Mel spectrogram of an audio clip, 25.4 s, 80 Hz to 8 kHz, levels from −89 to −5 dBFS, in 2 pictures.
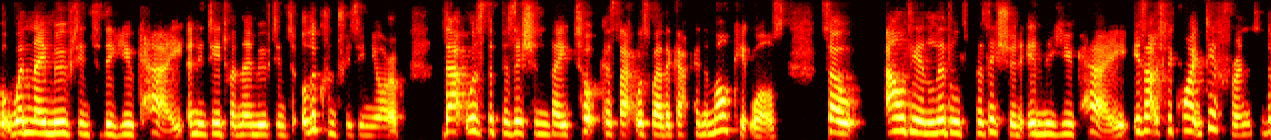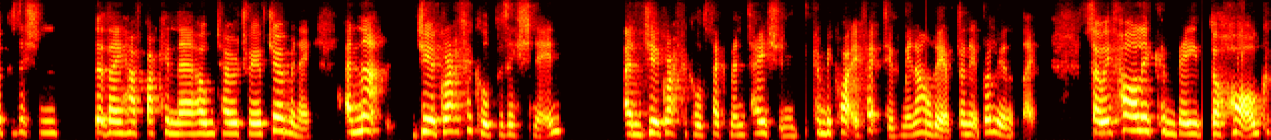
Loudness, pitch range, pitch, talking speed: -20 LUFS, 215-270 Hz, 235 Hz, 195 wpm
